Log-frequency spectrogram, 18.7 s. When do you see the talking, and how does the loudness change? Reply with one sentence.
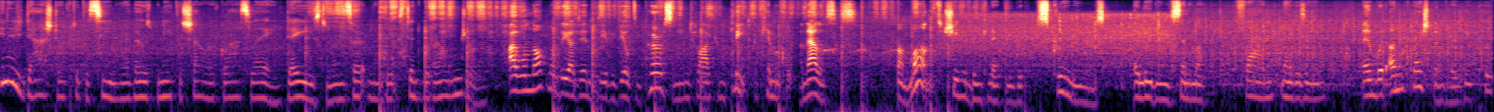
You can hear the talking from 0.0 to 18.6 s, at a steady volume.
